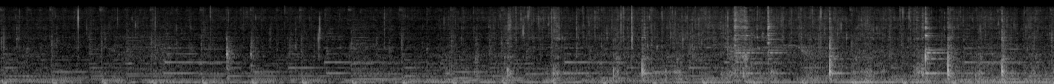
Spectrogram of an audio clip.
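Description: Chopped onion, curry leaves and green chillies sizzling and crackling in hot oil in an aluminium pot. From about halfway through, a steel spoon stirs them, scraping and clicking against the pot.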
